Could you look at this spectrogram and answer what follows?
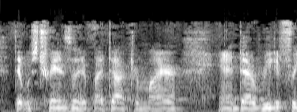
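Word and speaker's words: Maier: brief email from Dr Paul L Meyer that's spelled m a i e r and you can check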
